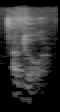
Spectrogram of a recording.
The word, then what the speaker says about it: Abdullah: Abdullah. I believe that's how you pronounce it.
